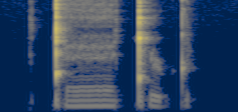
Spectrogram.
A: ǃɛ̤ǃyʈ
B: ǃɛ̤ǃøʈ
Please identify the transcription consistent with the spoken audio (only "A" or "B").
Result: A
